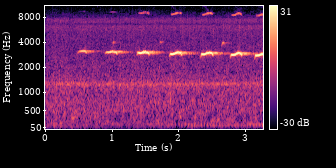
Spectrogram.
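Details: Plaintive cuckoo by a river in Indonesia giving a run of seven clear, high whistled notes about twice a second, sliding slightly lower through the series, over a steady background hum.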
